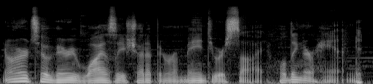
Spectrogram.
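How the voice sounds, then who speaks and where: Male narrator, extremely low pitch, gravelly fry, dramatic storytelling, music behind. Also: very animated, a little fast, a little mellow. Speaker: fan fiction narrator. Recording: music under the voice. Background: background music.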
